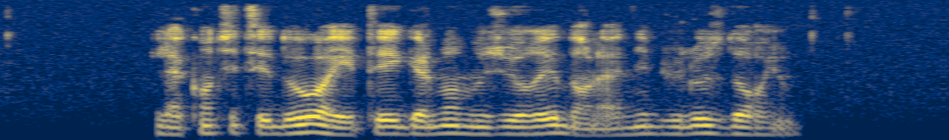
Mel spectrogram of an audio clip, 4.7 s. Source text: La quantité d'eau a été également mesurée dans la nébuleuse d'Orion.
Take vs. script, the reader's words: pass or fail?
pass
